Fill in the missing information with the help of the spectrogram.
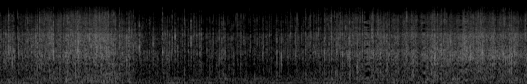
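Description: An empty, thin red printed plastic bread bag is rubbed and crinkled with flat hands and fingertips. The result is a steady, bright crackling rustle that dips slightly midway, then swells again.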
